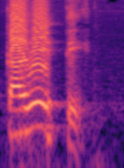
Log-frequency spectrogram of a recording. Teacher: Clase de palabra, aguda. En la palabra cadete, la sílaba tónica recae sobre la sílaba de.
